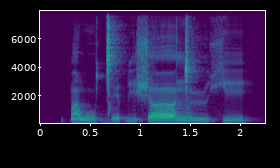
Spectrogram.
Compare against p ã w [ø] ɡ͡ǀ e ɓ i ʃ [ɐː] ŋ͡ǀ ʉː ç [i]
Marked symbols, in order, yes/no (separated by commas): no, yes, yes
